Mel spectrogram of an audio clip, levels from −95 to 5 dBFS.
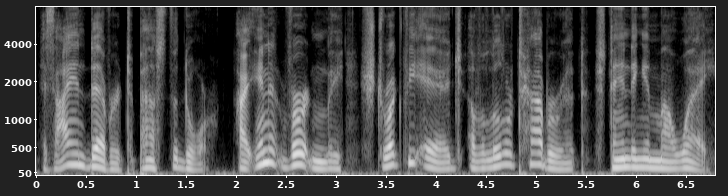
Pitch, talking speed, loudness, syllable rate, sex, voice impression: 145 Hz, 175 wpm, -19 LUFS, 5.4 syllables/s, male, masculine, middle-aged, slightly relaxed, powerful, bright, muffled, raspy, calm, mature, friendly, reassuring, wild, lively, kind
